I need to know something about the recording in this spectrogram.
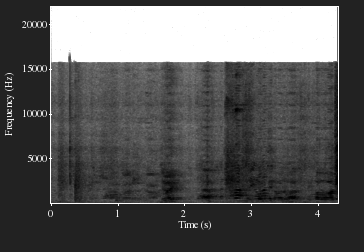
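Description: Indistinct talking in low voices, with a sharp click just after the start.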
